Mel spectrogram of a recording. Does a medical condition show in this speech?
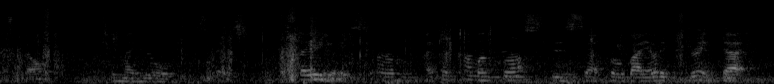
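No.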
